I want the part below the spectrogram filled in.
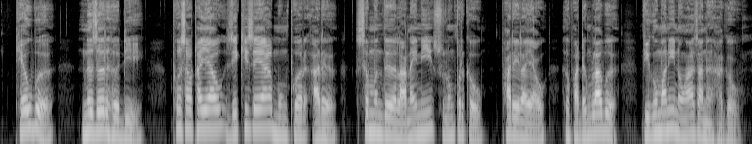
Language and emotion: Bodo, neutral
